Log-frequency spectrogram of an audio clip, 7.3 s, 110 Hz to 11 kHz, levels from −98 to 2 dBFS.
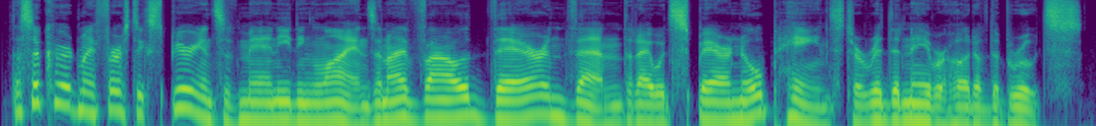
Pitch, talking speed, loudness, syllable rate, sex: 140 Hz, 230 wpm, -18 LUFS, 5.7 syllables/s, male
